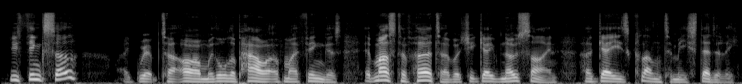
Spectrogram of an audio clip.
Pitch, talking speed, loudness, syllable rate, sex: 140 Hz, 250 wpm, -20 LUFS, 5.7 syllables/s, male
